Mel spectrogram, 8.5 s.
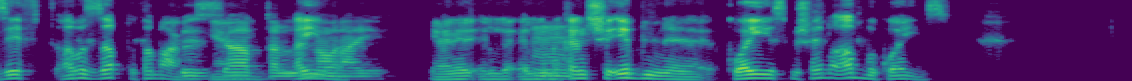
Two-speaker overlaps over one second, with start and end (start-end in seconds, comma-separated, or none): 1.3-2.6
